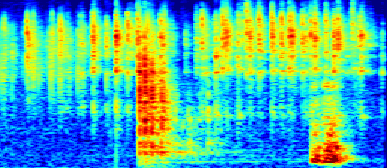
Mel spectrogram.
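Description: Several dice rolled for a crash couch check in a game rattle and clatter across a hard surface in a quick, busy run of sharp clicks, with a louder tumble near the start and a duller knock near the end. No one speaks.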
